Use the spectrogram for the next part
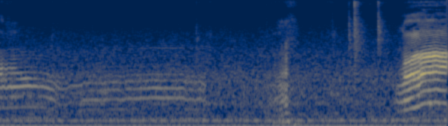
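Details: Modern lilac point Siamese cat giving a sustained, level meow that trails off, a brief quiet rustle, then the start of a louder, rising meow at the end; faint steady hum underneath.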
